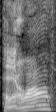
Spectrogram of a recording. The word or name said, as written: Hoederer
